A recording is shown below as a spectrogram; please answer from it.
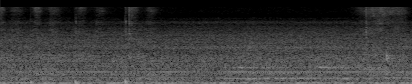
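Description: Steady background hiss and low hum of room tone, with a few faint clicks in the first second or so.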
